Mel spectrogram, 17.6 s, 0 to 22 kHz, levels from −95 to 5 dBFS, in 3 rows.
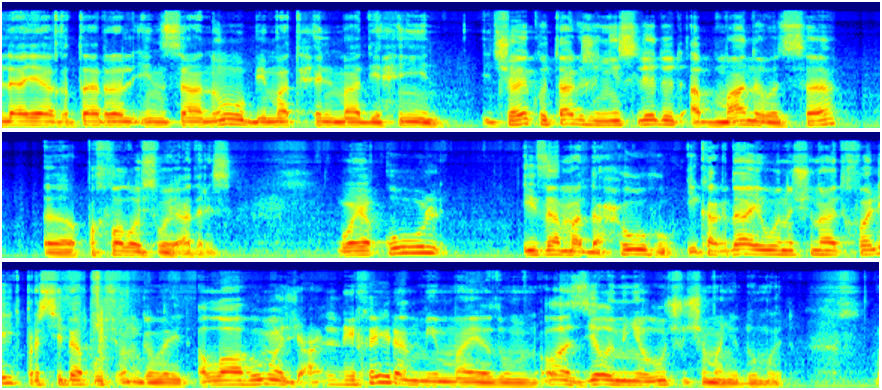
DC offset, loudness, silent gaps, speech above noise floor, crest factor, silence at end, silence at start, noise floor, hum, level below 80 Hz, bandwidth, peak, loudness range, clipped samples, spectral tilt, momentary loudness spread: under 0.1%; -17 LUFS; none; 25 dB; 12 dB; 0 s; 0 s; -41 dBFS; none; -48 dBFS; 16.5 kHz; -4 dBFS; 2 LU; under 0.1%; -5.5 dB/octave; 6 LU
